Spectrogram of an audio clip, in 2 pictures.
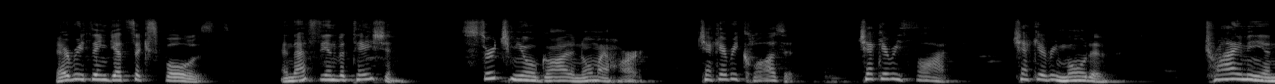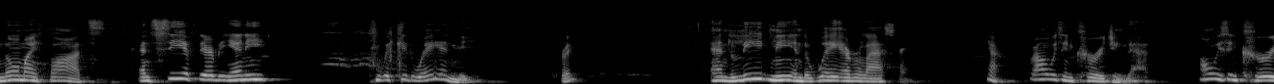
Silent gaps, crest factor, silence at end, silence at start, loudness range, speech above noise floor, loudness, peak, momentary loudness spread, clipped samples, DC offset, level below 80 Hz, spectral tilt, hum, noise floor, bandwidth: none; 16 dB; 0 s; 0.55 s; 7 LU; 50 dB; -30 LUFS; -14 dBFS; 16 LU; under 0.1%; under 0.1%; -76 dBFS; -6.5 dB/octave; none; -79 dBFS; 9 kHz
